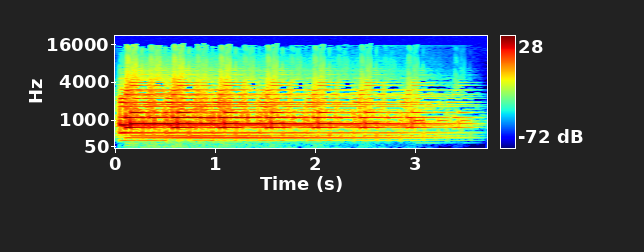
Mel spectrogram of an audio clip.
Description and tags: Triad F#minor chord played with an electric guitar with a bit of distortion and a strong short-time delay.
